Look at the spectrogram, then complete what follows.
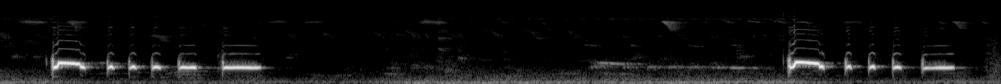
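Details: Zebra dove, a Bangkok-type perkutut, used as a lure to train young doves to sing: two loud phrases, each a rising opening note followed by four or five quick cooing pulses ending in a longer held coo, with a soft coo between.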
